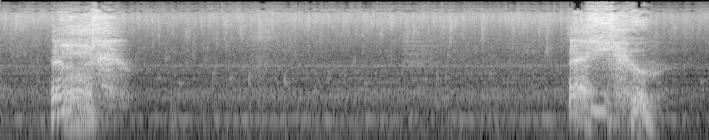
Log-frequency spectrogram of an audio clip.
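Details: Two loud, explosive sneezes several seconds apart, with steady room noise between them.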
